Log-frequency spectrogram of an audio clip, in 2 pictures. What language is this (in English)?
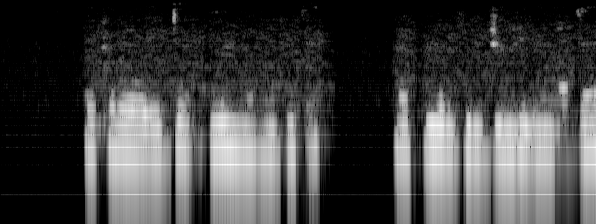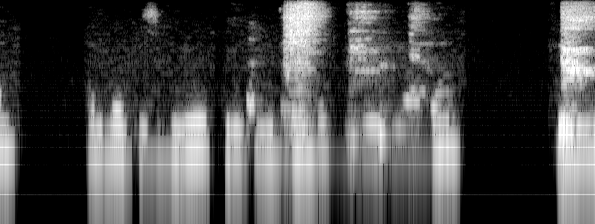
Somali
